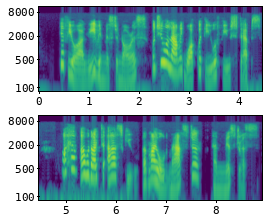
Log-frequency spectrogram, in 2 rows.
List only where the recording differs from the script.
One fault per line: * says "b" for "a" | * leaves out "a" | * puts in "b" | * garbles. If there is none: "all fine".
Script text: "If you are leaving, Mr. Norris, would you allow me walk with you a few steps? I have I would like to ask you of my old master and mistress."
all fine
